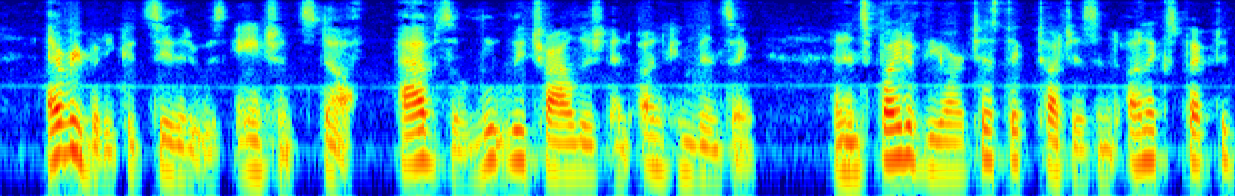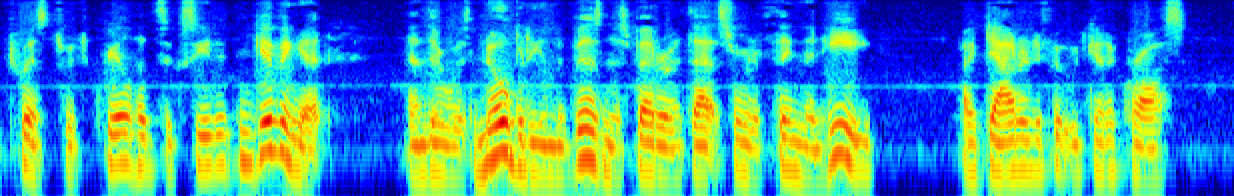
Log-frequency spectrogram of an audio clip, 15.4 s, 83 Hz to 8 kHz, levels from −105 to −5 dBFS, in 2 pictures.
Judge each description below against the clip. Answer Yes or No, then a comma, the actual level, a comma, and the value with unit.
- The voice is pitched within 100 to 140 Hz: No, medium, 155 Hz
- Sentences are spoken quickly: Yes, fast, 220 wpm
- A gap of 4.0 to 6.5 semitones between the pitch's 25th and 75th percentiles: Yes, average, 5.1 semitones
